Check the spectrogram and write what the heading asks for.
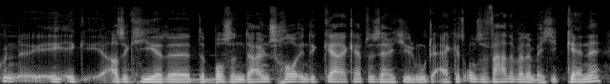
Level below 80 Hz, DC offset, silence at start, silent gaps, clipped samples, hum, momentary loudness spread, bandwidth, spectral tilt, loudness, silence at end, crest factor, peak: -52 dBFS; under 0.1%; 0 s; none; under 0.1%; none; 5 LU; 16.5 kHz; -6.5 dB/octave; -22 LUFS; 0 s; 18 dB; -2 dBFS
